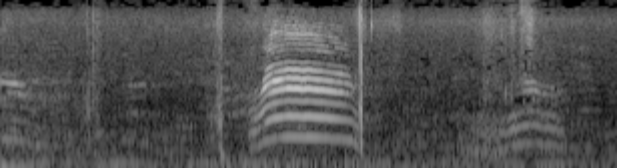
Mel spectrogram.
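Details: Two kittens about a month old, born to two sibling mother cats and living outdoors in a yard: one loud, bright arched meow, then a softer, shorter mew, with small clicks and light background hiss.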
